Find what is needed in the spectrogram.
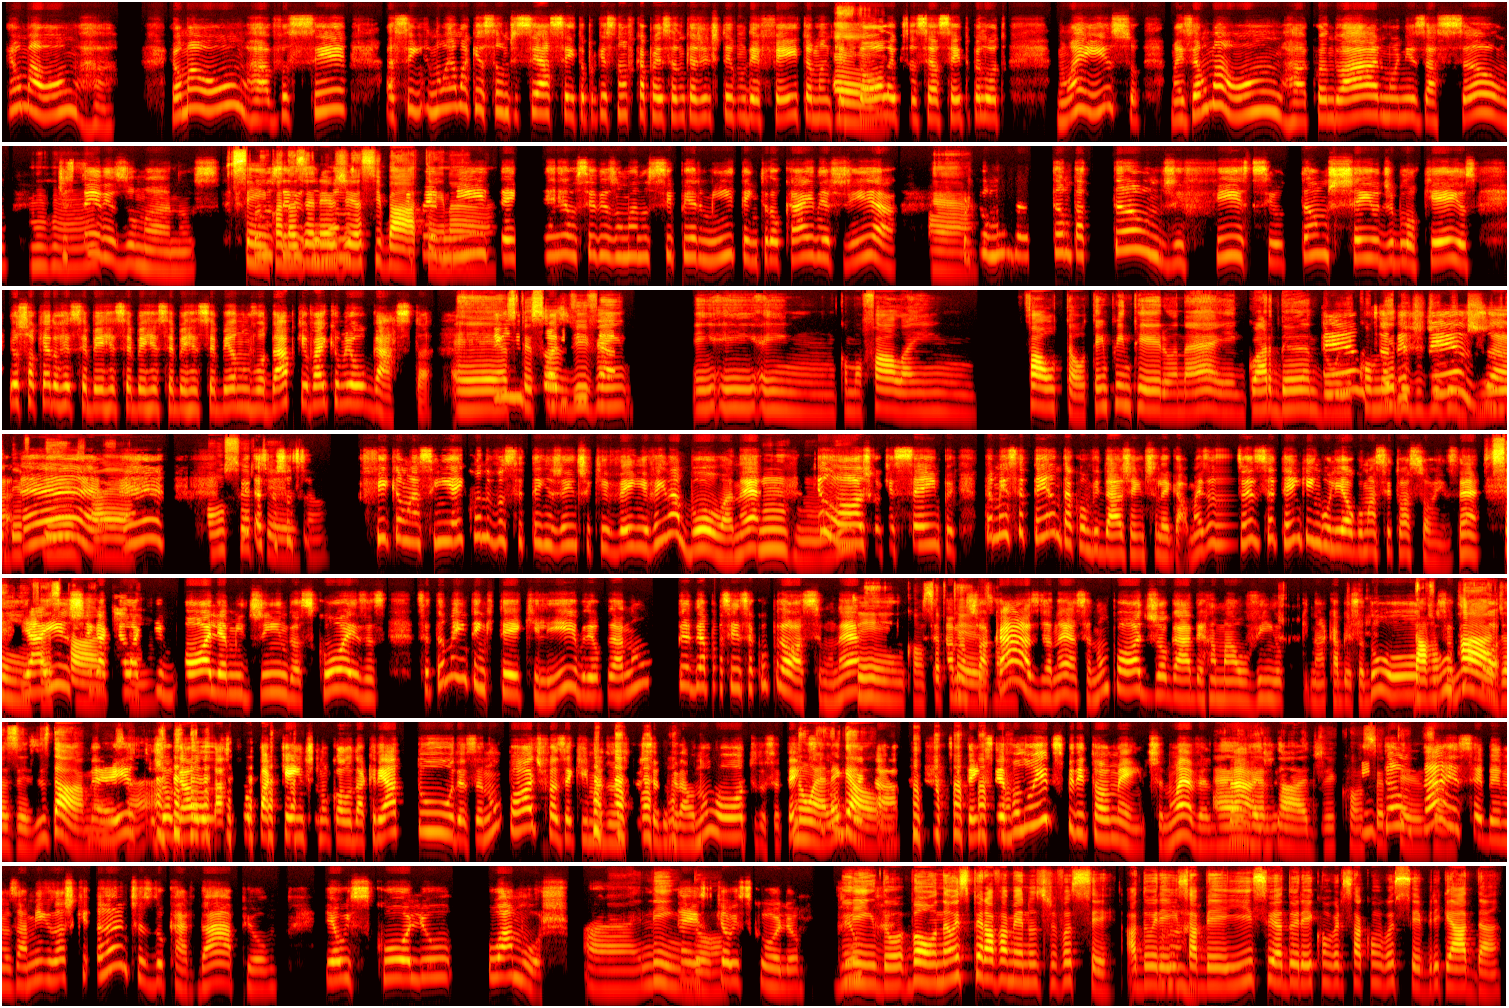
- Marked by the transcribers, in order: unintelligible speech; laugh; laugh; laugh
- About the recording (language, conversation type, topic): Portuguese, podcast, Como você escolhe o cardápio para receber amigos em casa?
